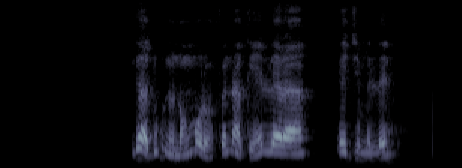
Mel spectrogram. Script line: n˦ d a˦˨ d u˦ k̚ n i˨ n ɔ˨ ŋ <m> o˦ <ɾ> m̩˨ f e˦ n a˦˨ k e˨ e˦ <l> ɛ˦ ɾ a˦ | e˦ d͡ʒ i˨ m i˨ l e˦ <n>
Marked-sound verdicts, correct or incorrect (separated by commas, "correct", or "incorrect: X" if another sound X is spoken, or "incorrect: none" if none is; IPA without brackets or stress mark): correct, correct, correct, correct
